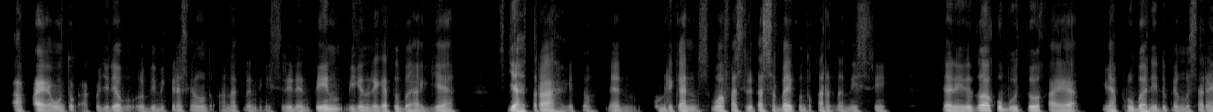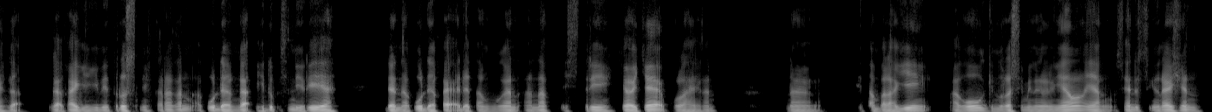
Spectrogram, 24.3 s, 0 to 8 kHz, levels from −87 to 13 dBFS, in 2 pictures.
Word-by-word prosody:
apa 120 0 0
ya, - - 0
untuk 95 -1 -3
aku. 95 - -15
Jadi, 100 +2 +2
aku 105 +2 -9
lebih 90 -1 -9
mikirnya 95 +4 -8
sekarang 95 -3 -6
untuk - - -28
anak 95 0 -9
dan - - -9
istri 90 -1 -7
dan 85 0 -5
pengen 110 +3 +4
bikin 90 -1 -2
mereka 90 +1 +1
tuh 110 - -2
bahagia, 85 -1 -2 0.5
sejahtera 90 -2 +6
gitu, 80 -1 -12 0.2
dan 85 +1 -6 0.2
memberikan 90 -1 +1
semua 95 0 +1
fasilitas - - -1
terbaik 100 +2 +4
untuk 90 -2 -9
anak 85 +1 -3
dan 80 +1 -8
istri. 80 0 -11 0.6
Dan 90 -1 +6
itu 95 +2 +5
tuh 130 - +9
aku 125 +2 +5
butuh 100 +1 +4
kayak, 90 -1 0 0.2
ya 110 -2 0
perubahan 95 -4 +2
hidup 95 +2 -6
yang 90 - -4
besar 90 -1 -6
ya, 90 - -2
enggak 90 - -4 0.3
enggak - - -2
kayak 95 -2 +4
gini 85 - -5
gini 85 - -2
terus 105 -2 +2
nih, 90 0 -10
karena 100 - -4
kan 115 +1 -2
aku - - -17
udah 90 -2 +5
enggak 90 +1 +2
hidup 100 - -3
sendiri 95 -2 +1
ya, - - -3 0.6
dan 90 - +5
aku 105 +6 +1
udah 90 - +3
kayak - - +1
ada 85 - +2
tanggungan 85 +2 -4
anak, 85 +1 -4
istri, 90 -1 -2
cewek-cewek 100 +6 +5
pula, 85 -3 -4
ya 80 - -9
kan? - - -15 0.8
Nah, 85 -2 -5 0.5
ditambah 85 0 -6
lagi 105 +7 +1 0.3
aku 95 +5 +1 0.2
generasi 90 0 -4
milenial 90 +5 0
yang 90 -2 -1
sandwich 90 -1 -5
generation. 95 +1 0
90 Hz, 195 wpm, -25 LUFS, 85-95 Hz, 0.8 s, tuh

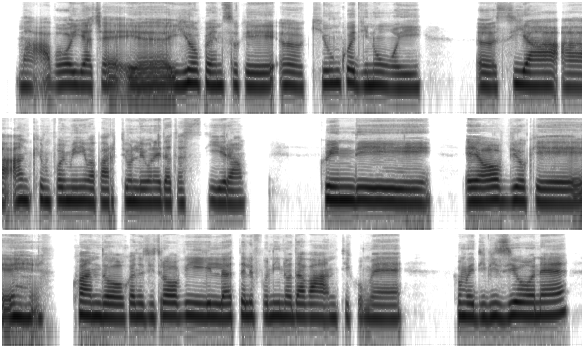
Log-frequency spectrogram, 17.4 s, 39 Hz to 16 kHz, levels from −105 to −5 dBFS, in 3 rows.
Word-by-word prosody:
Ma 180 -1 -7
avoglia, 185 0 -1
cioè, 185 +2 -5 0.4
ehm, 95 - 0
io 200 +2 +3
penso 190 0 -1
che, 175 -1 -1
ehm, 185 -2 -2
chiunque 205 +2 -1
di 185 0 -3
noi, 170 -2 -1 0.5
ehm, 175 -1 -2
sia 180 -1 0
a 170 -1 -5
anche 195 +1 -2
un 190 - +1
po', 195 +2 -3
in 190 - +2
minima 190 -1 +1
parte, 180 +1 -5
un 185 - +2
leone 180 0 0
da 175 - -1
tastiera. 170 -1 -4 0.7
Quindi, 185 -3 +3 0.3
è 185 +1 +3
ovvio 190 0 +3
che, 180 +1 +1 0.3
quando 195 -4 +3
quando 190 0 0
ti 185 0 -5
trovi 195 0 +1
il 185 -1 +1
telefonino 195 -1 0
davanti 185 0 -1
come 175 0 -4 0.5
come 195 -2 +1
divisione, 200 +4 +2
185 Hz, 130 wpm, -20 LUFS, 180-195 Hz, 0.7 s, io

